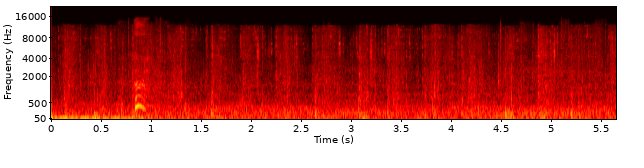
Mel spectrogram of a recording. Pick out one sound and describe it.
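Heavy footsteps tread on stone.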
